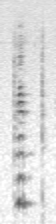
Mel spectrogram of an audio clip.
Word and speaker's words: PLMP: But over the top we have this made up word which is spelt PLMP. It's pronounced bloop.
